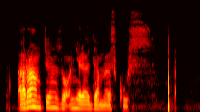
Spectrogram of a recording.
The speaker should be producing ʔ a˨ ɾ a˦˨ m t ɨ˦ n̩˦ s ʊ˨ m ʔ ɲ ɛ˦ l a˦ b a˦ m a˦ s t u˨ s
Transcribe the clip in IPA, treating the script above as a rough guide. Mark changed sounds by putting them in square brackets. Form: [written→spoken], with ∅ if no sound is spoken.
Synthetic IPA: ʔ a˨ ɾ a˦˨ m t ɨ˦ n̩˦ [s→z] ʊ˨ [m→∅] ʔ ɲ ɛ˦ l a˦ [b→d] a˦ m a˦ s [t→k] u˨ s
